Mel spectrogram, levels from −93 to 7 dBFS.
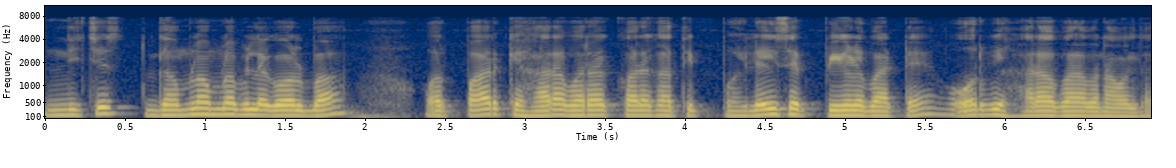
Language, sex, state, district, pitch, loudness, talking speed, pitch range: Bhojpuri, male, Bihar, East Champaran, 145 Hz, -14 LUFS, 190 wpm, 135-155 Hz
